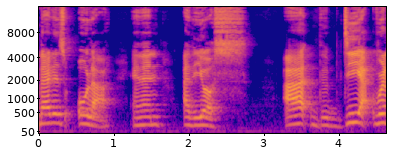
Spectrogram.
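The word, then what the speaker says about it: adiós: is hola and then adios We're not gonna get too complicated here it's almost like a light th the the like they avios if you want to think of it like that it'll be great but just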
